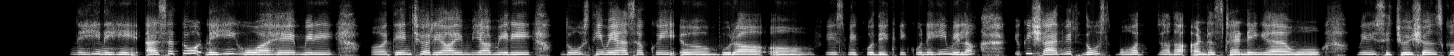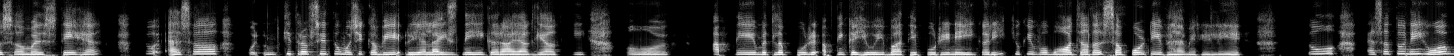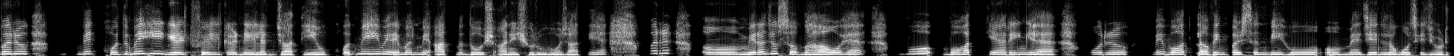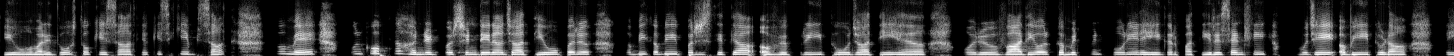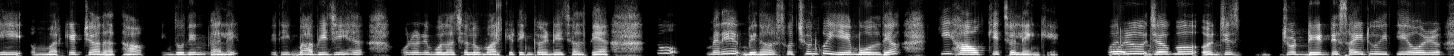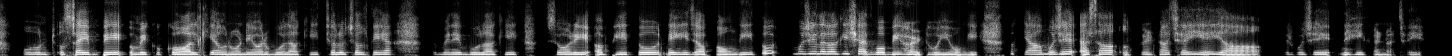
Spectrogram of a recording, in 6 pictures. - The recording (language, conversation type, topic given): Hindi, advice, जब आप अपने वादे पूरे नहीं कर पाते, तो क्या आपको आत्म-दोष महसूस होता है?
- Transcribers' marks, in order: in English: "फ़ेस"; in English: "अंडरस्टैंडिंग"; in English: "सिचुएशंस"; in English: "रियलाइज़"; in English: "सपोर्टिव"; in English: "गिल्ट फील"; in English: "केयरिंग"; in English: "लविंग पर्सन"; in English: "हंड्रेड पर्सेंट"; in English: "कमिटमेंट"; in English: "रिसेंटली"; in English: "मार्केट"; in English: "मार्केटिंग"; in English: "ओके"; in English: "डेट डिसाइड"; in English: "टाइम"; in English: "सॉरी"; in English: "हर्ट"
